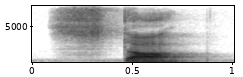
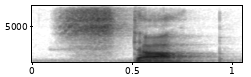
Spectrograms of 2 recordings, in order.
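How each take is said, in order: First: The word ends cleanly on the p. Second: The same.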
